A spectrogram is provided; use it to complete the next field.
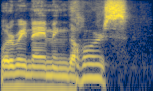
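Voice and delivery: voice breaking mid-line. Polling everybody for a horse nickname, with a voice crack. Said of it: "I'm sorry, voice crack".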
